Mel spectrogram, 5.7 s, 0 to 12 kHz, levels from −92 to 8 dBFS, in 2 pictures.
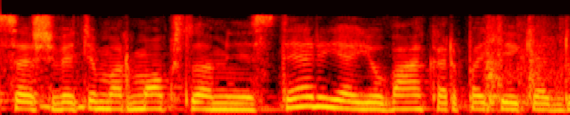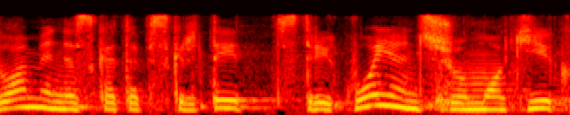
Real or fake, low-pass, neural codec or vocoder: real; 7.2 kHz; none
